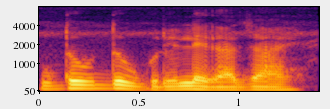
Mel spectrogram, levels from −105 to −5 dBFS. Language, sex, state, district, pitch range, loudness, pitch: Chakma, male, Tripura, Dhalai, 95-120 Hz, -16 LUFS, 105 Hz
